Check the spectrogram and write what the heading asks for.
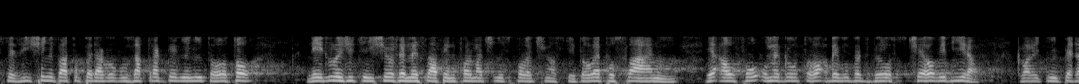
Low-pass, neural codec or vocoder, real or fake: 3.6 kHz; codec, 16 kHz, 4 kbps, FreqCodec, smaller model; fake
